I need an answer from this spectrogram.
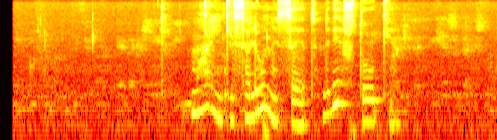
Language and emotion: Russian, sad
